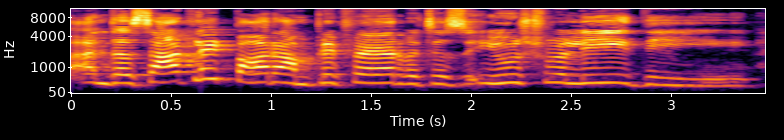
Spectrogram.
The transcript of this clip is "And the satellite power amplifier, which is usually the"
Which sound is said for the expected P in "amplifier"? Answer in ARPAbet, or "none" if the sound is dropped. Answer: P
